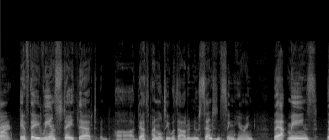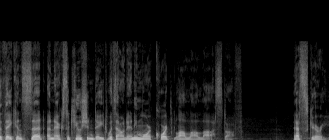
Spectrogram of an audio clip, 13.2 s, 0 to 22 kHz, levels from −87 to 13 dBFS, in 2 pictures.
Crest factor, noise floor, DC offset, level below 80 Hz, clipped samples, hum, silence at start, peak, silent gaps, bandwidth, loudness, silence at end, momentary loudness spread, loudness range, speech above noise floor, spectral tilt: 16 dB; -71 dBFS; under 0.1%; -66 dBFS; under 0.1%; none; 0 s; -8 dBFS; none; 15.5 kHz; -23 LUFS; 0.1 s; 14 LU; 5 LU; 47 dB; -6 dB/octave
